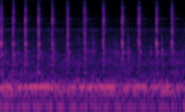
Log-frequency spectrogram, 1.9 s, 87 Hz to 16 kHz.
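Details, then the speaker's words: Lectric XP 4.0 folding eBike: after the throttle is released, the hub motor keeps a steady low hum with quick ticks about six per second, still driving, then stops; owner suspects an internal controller fault and plans to swap the controller. "And still trying to go. It shouldn't be going right now. And it just stopped."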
